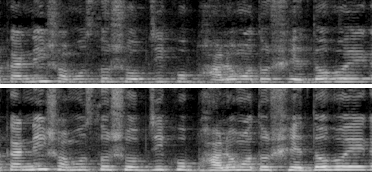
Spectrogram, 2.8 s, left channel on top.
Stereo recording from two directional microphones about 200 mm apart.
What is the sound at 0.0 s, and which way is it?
A woman's voice, 50° right (ahead or behind).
